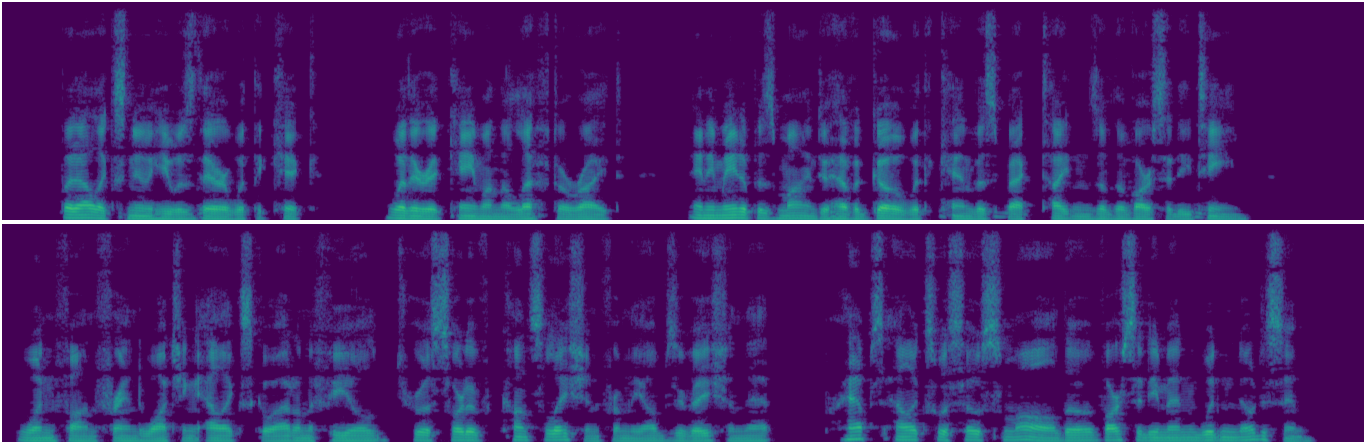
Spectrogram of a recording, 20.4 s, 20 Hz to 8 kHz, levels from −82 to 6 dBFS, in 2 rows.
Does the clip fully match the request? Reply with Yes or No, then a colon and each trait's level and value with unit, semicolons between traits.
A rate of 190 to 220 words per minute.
Yes: average, 195 wpm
